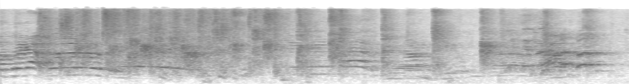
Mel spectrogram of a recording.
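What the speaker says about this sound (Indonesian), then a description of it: "Tepuk tangan buat mereka." Students in a classroom applaud a student group with a burst of dense clapping mixed with chatter and light laughter. The clapping comes close and loud, then thins into scattered claps under talk.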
